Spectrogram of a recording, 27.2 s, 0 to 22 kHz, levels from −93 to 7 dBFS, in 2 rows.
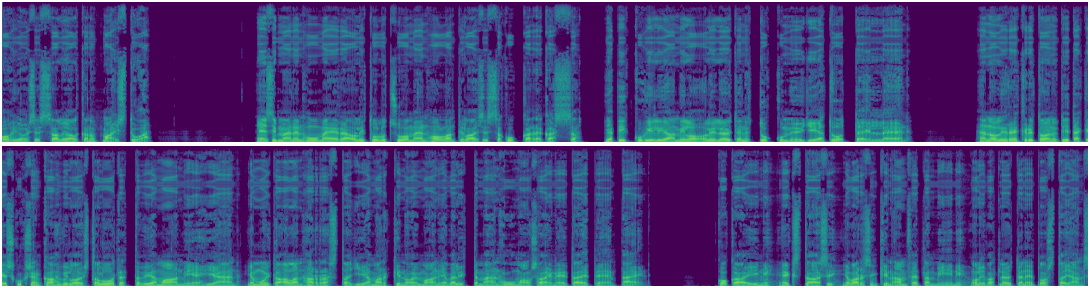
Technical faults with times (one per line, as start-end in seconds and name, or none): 0.00-27.15 crude rate conversion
